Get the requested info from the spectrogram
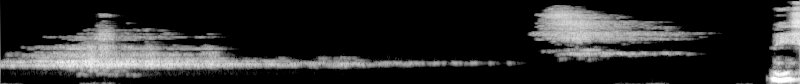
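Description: Two short sound effects dropped into a dramatic pause. First a mid-pitched swell that starts at once and fades out over about three seconds, then about four seconds in a brief high, hissy shimmer that dies away within a second.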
